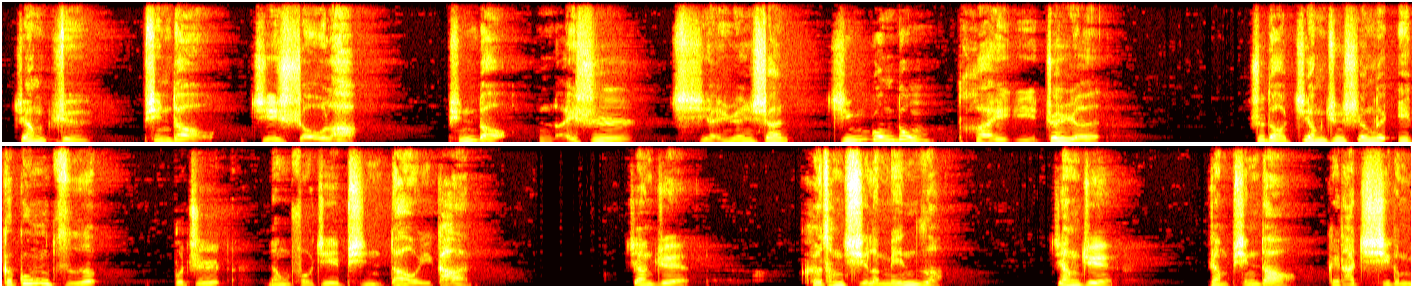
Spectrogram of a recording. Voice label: 男播; 风神演义; 太乙真人

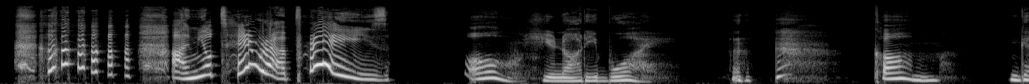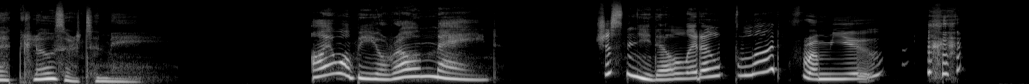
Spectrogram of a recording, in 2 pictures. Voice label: 英游戏角色多声线

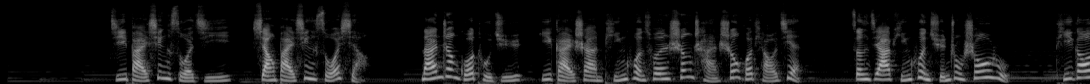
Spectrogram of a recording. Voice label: 新闻汇报

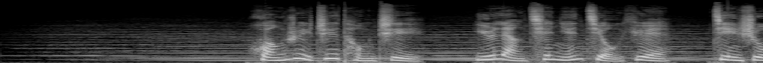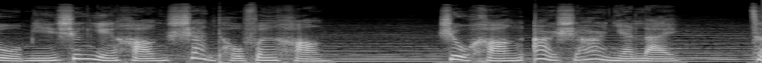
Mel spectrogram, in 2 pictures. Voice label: 宣传片人物事迹; 银行先进同志

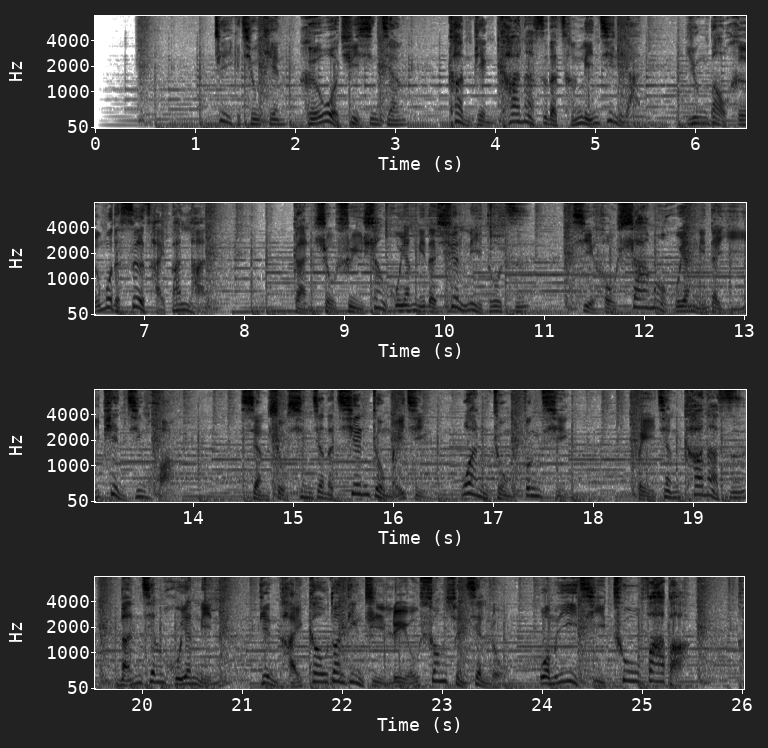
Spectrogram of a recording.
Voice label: 电台广告样音

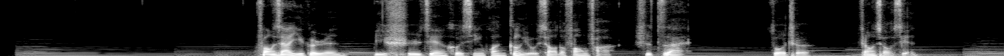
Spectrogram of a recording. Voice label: 温暖情感, 大气浑厚 温暖磁性, 旁白/自白/独白, 青年（18-35）, 普通话, 男

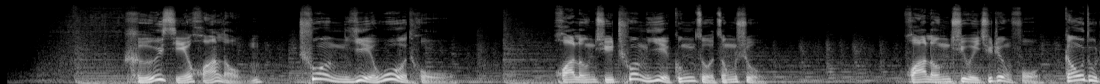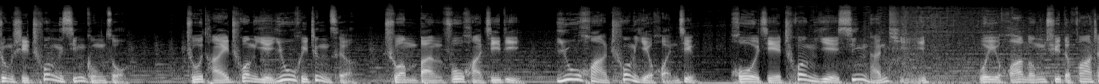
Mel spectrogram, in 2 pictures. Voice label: 宣传片; 图派克

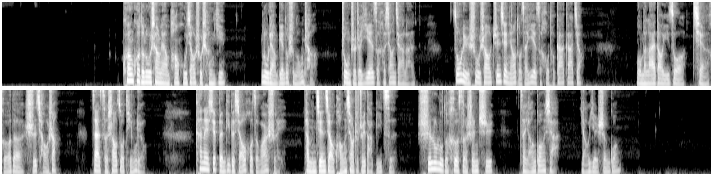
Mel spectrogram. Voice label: 旁白示例

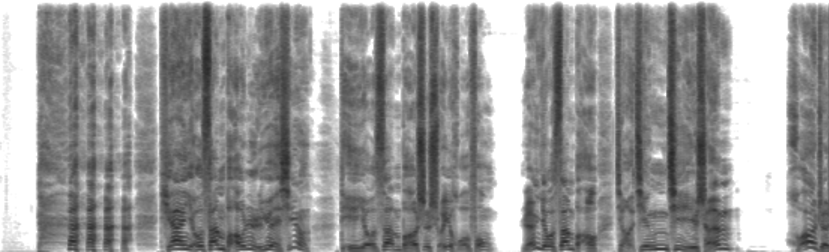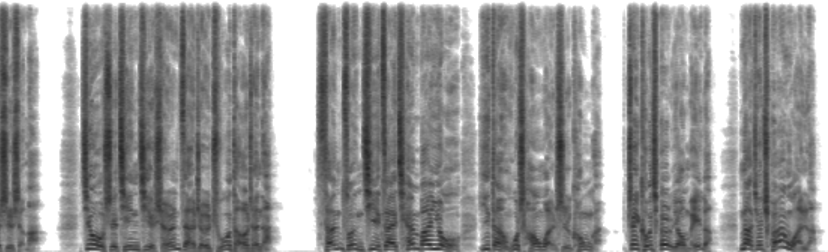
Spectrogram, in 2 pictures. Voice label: 多岁的老人性格粗狂豪迈声音略嘶哑

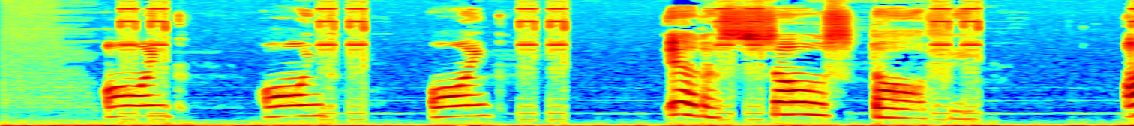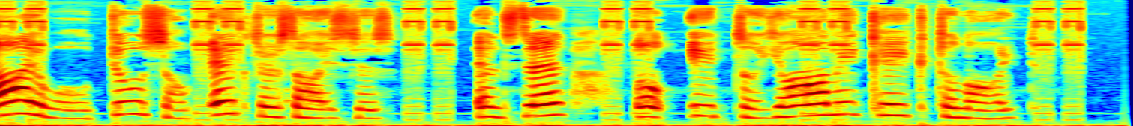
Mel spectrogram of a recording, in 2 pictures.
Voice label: 英文男童

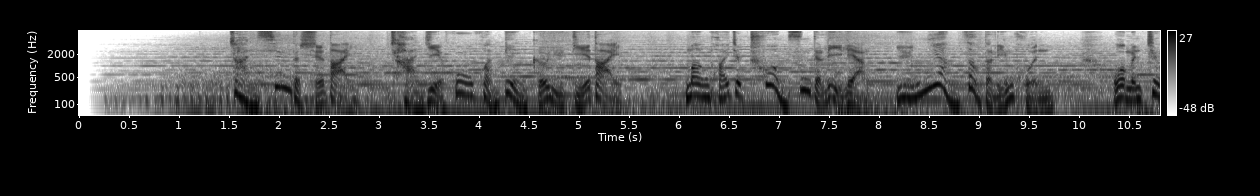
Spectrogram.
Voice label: 水泥集团大气宣传

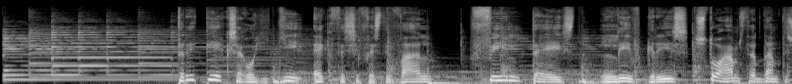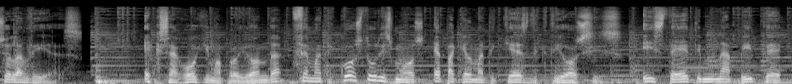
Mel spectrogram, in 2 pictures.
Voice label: 希腊语男深情浑厚

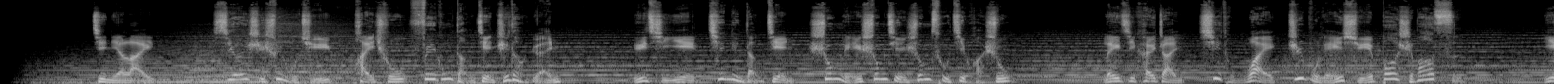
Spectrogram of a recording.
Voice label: 宣传片政企汇报

